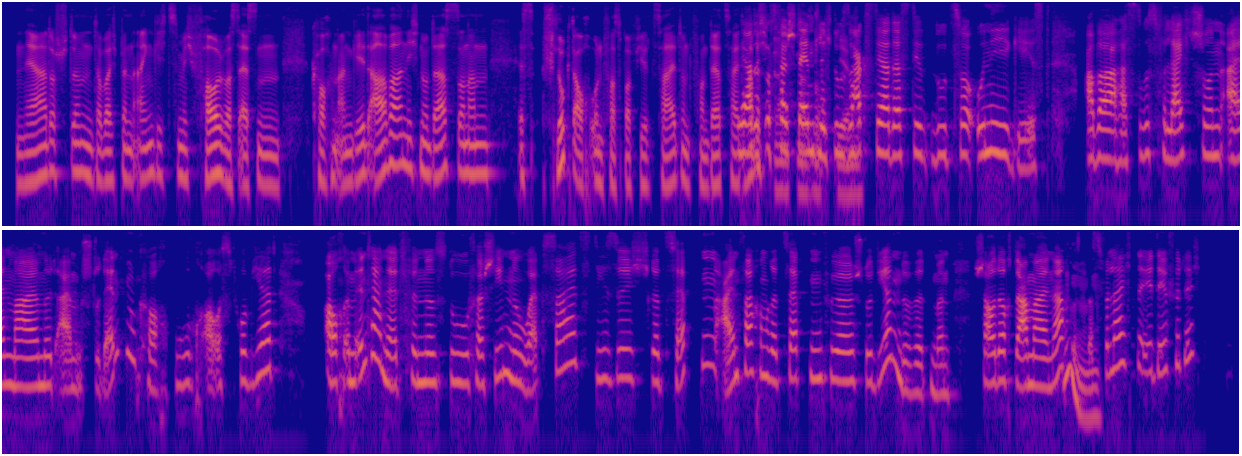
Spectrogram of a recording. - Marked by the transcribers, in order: none
- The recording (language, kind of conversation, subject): German, advice, Wie können wir einen Konflikt wegen Geld oder unterschiedlicher Ausgabenprioritäten lösen?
